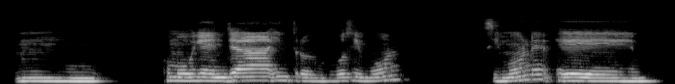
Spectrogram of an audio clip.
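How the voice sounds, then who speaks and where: Her intonation is fairly even. The woman talks throughout. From Colombia, Urabá (Guna community). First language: Guna (Tulegaya) (speaking Spanish). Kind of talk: guest talk. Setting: video call.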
